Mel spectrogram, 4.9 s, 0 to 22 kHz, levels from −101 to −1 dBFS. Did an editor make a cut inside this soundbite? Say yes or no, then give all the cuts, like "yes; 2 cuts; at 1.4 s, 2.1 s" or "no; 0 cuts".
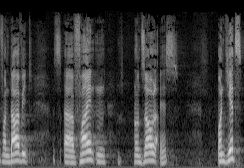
yes; 2 cuts; at 2.7 s, 3.2 s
